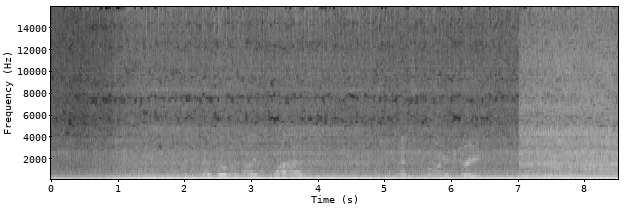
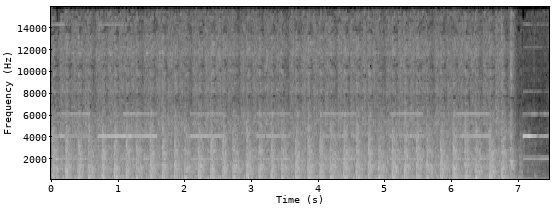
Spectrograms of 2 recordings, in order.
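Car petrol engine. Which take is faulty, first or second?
second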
